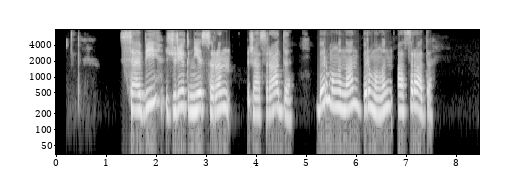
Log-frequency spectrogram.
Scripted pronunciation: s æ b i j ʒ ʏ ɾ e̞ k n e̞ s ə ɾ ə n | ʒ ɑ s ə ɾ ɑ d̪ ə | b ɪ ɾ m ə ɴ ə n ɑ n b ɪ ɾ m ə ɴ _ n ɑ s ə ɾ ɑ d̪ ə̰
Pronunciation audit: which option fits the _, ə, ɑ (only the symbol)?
ə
